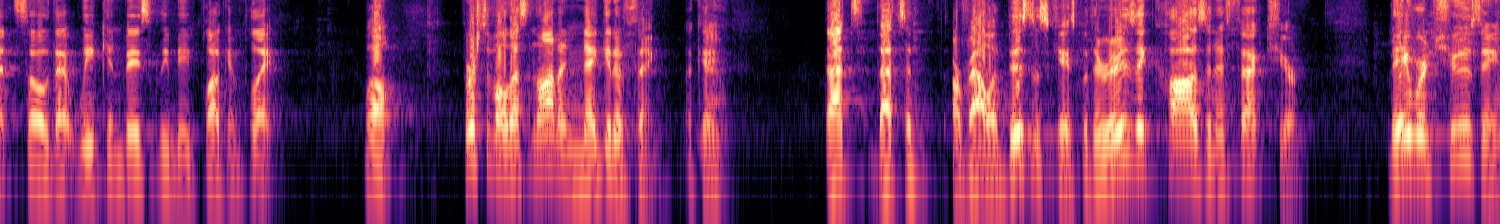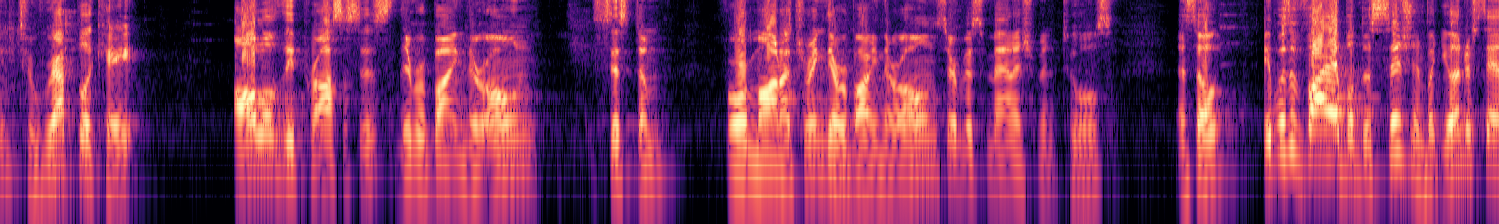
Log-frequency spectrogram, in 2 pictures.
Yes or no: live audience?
yes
